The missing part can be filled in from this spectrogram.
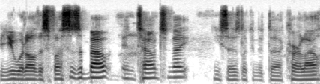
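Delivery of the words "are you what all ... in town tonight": intoxicated, boozy, pitched-up voice. Voicing a barefoot man with a whiskey bottle greeting visitors: drunk. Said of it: "He's obviously drunk".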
